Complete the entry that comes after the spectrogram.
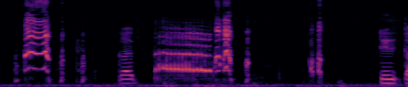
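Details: A chicken being stroked by a person to make it call gives loud, harsh squawks, including one drawn-out nasal squawk lasting nearly a second, with sharp clucks scattered before and after.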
